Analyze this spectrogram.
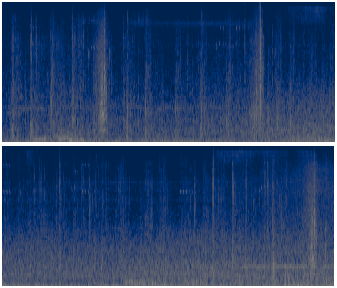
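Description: Footsteps crunch on rough ground at a steady walking pace.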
